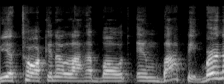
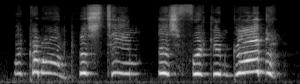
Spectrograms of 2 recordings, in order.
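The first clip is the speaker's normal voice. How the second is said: very high, squeaky little voice; 3 dB louder than usual. Speaker talking about football players gets into a squeaky high-pitched voice. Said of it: "You make me get into my squeaky, high pitched voice".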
